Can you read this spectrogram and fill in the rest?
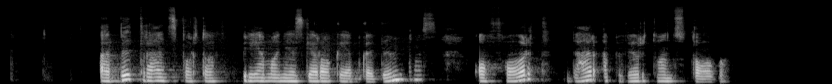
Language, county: Lithuanian, Alytus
